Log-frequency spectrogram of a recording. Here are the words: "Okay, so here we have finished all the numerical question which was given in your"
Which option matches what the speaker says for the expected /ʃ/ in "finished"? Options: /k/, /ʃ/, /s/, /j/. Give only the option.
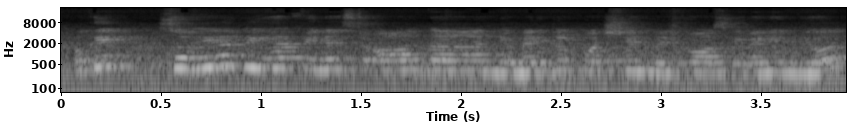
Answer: /s/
